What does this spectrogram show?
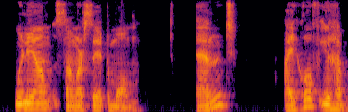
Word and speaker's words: Maugham: it will pronounce like Maugham, M-A-U-G-H, Maugham. But actually, the correct pronunciation would be Mom, M-O-M, like this. So you have to pronounce the full name like William Somerset Maugham.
